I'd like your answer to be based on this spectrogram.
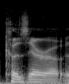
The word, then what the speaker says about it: Cozairo: So before I should let you know, Cozairo is how it's pronounced, okay.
